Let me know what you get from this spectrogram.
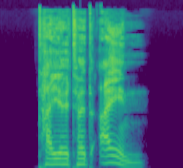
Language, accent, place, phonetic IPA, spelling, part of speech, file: German, Germany, Berlin, [ˌtaɪ̯ltət ˈaɪ̯n], teiltet ein, verb, De-teiltet ein.ogg
- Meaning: inflection of einteilen: 1. second-person plural preterite 2. second-person plural subjunctive II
